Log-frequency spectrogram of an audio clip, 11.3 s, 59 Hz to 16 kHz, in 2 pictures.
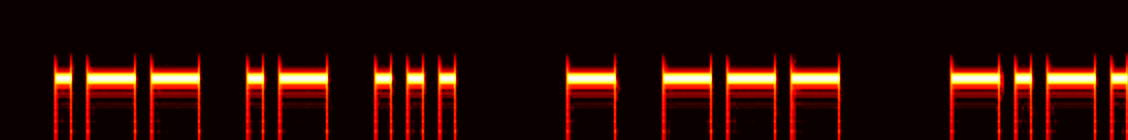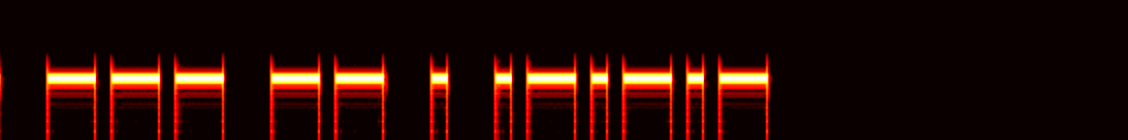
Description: Morse code, heard as a keyed tone, about 15 wpm, 700 Hz. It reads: WAS TO COME.
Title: Sentences from Top 700 Words 15wpm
